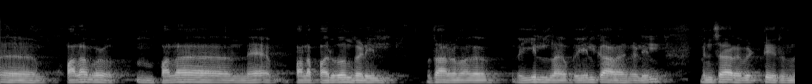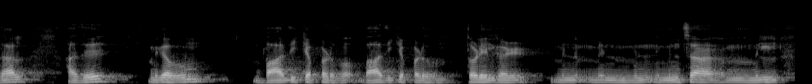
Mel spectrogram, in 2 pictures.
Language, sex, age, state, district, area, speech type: Tamil, male, 60+, Tamil Nadu, Tiruppur, urban, spontaneous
